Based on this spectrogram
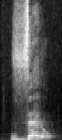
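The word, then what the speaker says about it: zéro: ज़ेरो, यहाँ बिंदु आएगी क्योंकि यह ज़ का साउंड है, यहाँ पे ज़ का उच्चारण है यहाँ पे।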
